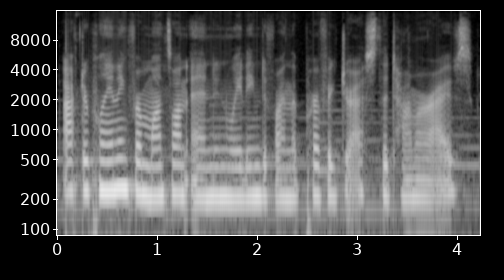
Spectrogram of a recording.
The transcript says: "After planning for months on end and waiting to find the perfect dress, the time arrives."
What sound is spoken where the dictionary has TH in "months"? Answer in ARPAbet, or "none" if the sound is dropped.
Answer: TH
